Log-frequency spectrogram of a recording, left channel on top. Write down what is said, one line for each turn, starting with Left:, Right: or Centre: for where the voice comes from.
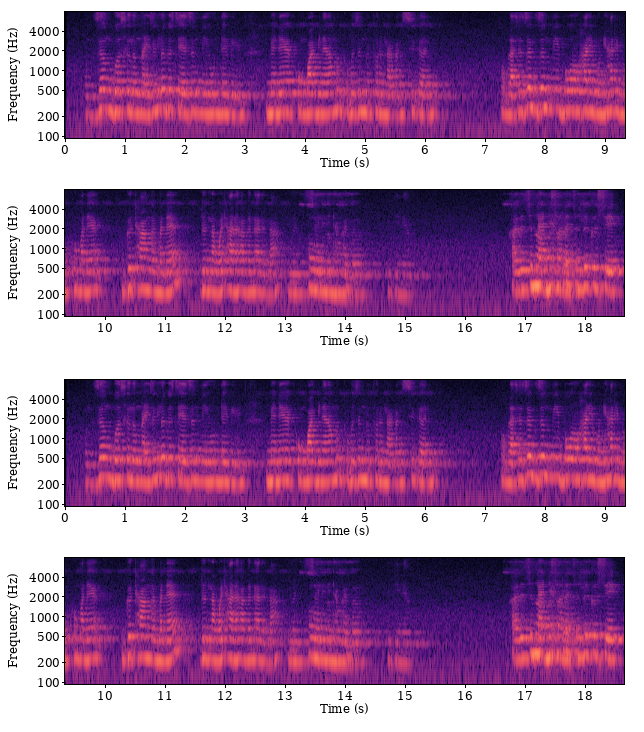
Right: जोंबो सोलोंनायजों लोगोसे जोंनि उन्दै माने फंबाय बिनानावमोनखौबो जोंनो फोरोंलांनांसिगोन अब्लासो जों जोंनि बर' हारिमुनि हारिमुखौ माने गोथाङै माने दोनलांबाय थानो हागोन आरो ना इुन
Left: औ
Right: जोलैनि
Left: नंगौ
Right: थाखायबो बिदिनो
Left: आरो जोंहा
Right: दानियाथ'
Left: मोसानाय जों लोगोसे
